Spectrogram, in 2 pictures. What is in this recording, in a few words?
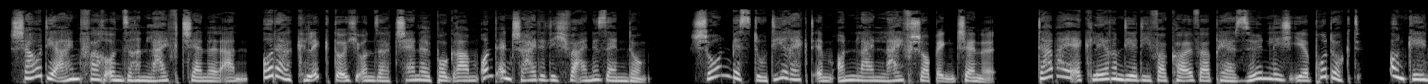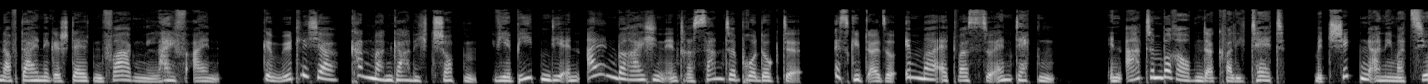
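German, female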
